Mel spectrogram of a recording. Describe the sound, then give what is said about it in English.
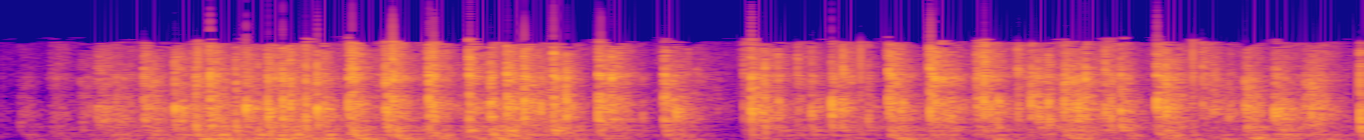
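Fast, heavy footsteps from three people pound and stomp in a dense, loud clatter as they run across a studio floor, up stair steps and back down, performed on cue as sound effects, pausing briefly midway before the running thumps resume. “I want running footsteps, all three of you, across the studio floor, up the stair steps. You stomp and run back down.”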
